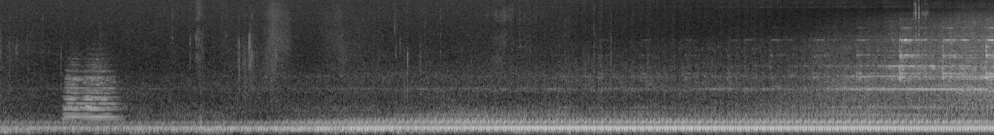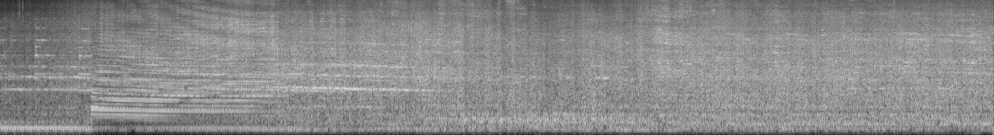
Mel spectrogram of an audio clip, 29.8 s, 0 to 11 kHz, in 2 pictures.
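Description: BNSF double-stack intermodal train led by GE ES44C4 diesel locomotives: the locomotives' engine drone grows louder as they approach, with a short horn blast about a second in. At about the middle the horn sounds again as the locomotives pass, its pitch dropping. After that, a steady rumble and clatter of the double-stack well cars rolling over the rails.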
